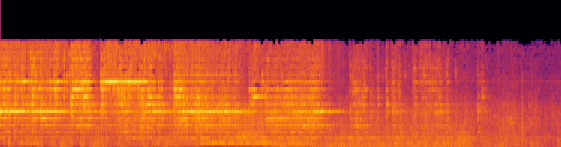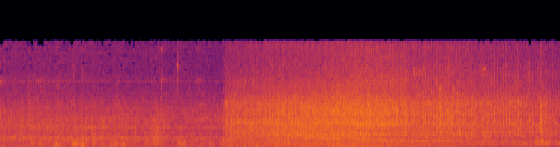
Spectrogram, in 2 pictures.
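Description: Vintage electric tram passing on street track, its wheels squealing through a curve in several high steady tones for about the first six seconds, then running on with a rumble of wheels on the rails as it comes close.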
